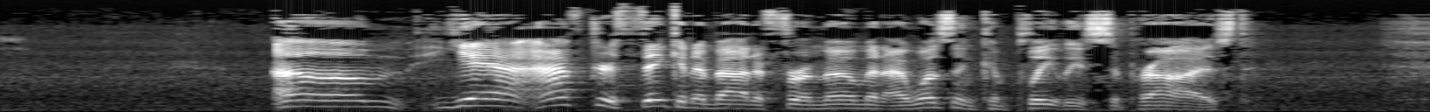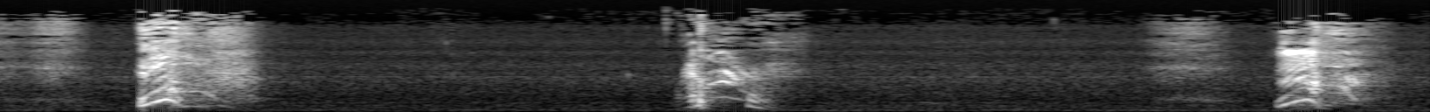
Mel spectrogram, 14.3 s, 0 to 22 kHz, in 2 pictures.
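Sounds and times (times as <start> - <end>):
speech: 1.4 - 6.4, 10.9 - 11.1
sharp intake of breath: 6.9 - 7.7, 12.9 - 13.3
forceful sneezes: 7.9 - 8.5, 10.5 - 11.2, 13.5 - 14.2.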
